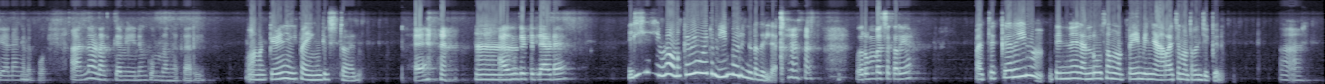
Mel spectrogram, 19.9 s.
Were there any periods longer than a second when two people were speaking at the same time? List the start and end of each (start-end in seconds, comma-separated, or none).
none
